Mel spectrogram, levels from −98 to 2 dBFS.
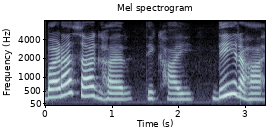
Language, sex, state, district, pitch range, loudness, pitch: Hindi, female, Bihar, West Champaran, 210-320 Hz, -15 LUFS, 235 Hz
